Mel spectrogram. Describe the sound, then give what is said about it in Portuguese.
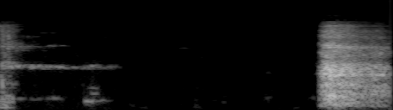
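A pet named Paçoca snoring loudly: a raspy, breathy snore trails off into a short silence, then a second, louder rough snore rushes in and holds. “é, o Paçoca tá aqui, tá, tá violento aqui, roncando.”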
